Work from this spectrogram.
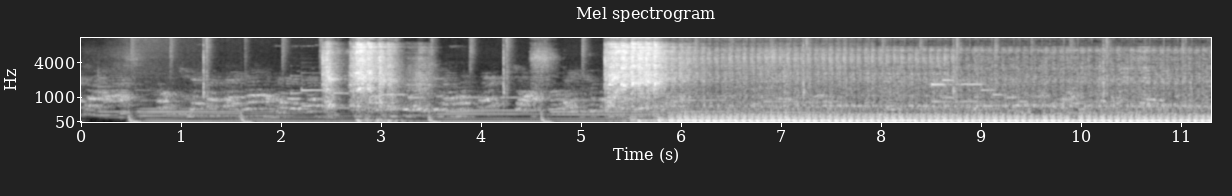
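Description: A motorcycle engine with freshly changed Motul oil is cranked a few times with sharp clattering turns, then fires up and settles into a loud, steady, close idle that runs to the end.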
